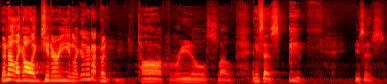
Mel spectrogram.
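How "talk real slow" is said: very slow, low livestock-man drawl; slow calm drawl. Shown as a demonstration. Describing cowboy speech, a slow low drawl. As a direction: stretch every word like a cattleman. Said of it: "that slow, calm drawl".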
